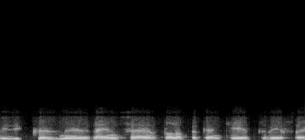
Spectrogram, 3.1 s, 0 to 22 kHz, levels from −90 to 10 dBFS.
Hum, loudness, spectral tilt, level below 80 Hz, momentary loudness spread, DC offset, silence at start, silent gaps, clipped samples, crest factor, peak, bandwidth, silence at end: none; -16 LUFS; -11.5 dB/octave; -58 dBFS; 4 LU; under 0.1%; 0 s; none; under 0.1%; 14 dB; -2 dBFS; 3.7 kHz; 0 s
